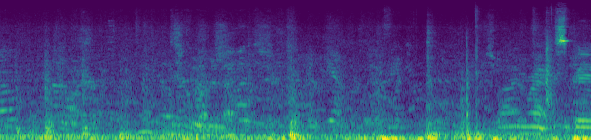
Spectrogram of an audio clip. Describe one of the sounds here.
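A lid bumps open and shut.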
